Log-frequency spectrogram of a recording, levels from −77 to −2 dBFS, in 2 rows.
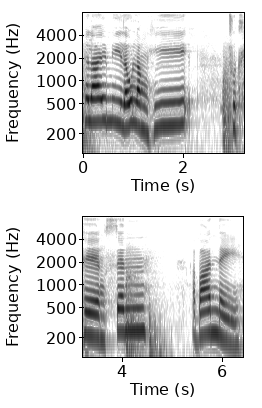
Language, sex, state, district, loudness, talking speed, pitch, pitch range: Mizo, female, Mizoram, Aizawl, -18 LUFS, 95 wpm, 230 Hz, 200-255 Hz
